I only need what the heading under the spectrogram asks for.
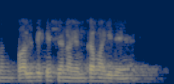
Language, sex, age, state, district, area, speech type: Kannada, male, 30-45, Karnataka, Hassan, urban, conversation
